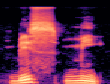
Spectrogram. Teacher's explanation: سین کله د ژبې سر د لاندني غاښونو سرونو سره ولګي او پاسني پرې رابند شي، دې سره سین ادا کیږي، خو واضح اواز بیا راوباسو، بیس. میم د دواړو شونډو نه ادا کیږي، کوم ځای نه چې با ادا کیږي، خو دا لږ اوچ طرف ته نږدې ده.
